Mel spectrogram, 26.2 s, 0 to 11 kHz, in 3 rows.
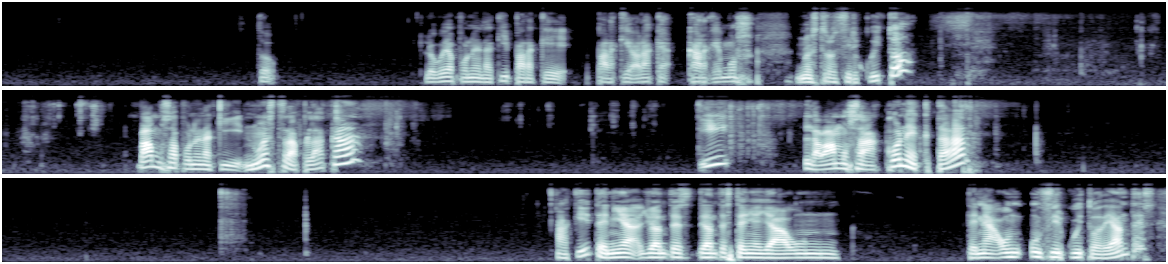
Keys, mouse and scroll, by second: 0.0-2.0 drag, 3.2-4.6 drag, 5.0-6.8 drag.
